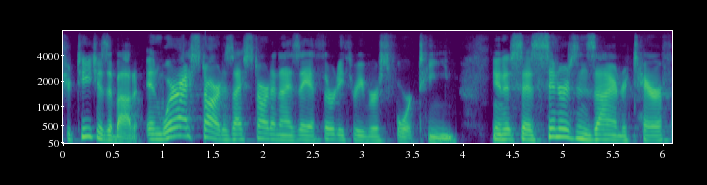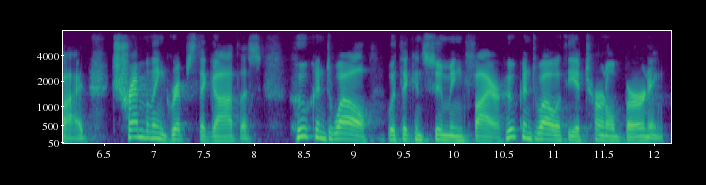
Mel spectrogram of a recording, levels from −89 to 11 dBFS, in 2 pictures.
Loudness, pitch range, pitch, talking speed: -18 LUFS, 110-150 Hz, 130 Hz, 200 wpm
